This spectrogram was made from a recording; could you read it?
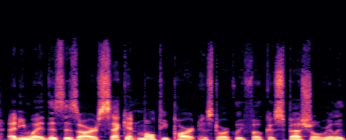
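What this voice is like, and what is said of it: Strong Southern American accent. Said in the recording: “my southern accent's going to be a little dialed up”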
